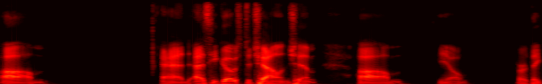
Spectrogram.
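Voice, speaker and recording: With a Chicago accent, a man speaks at a moderate pace in a bright, sharp tone. The recording is very clean, with a silent background. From rural Chicago area, US Midwest. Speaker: gaming video creator. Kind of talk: let's play commentary. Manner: casual, many fillers (um, uh).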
